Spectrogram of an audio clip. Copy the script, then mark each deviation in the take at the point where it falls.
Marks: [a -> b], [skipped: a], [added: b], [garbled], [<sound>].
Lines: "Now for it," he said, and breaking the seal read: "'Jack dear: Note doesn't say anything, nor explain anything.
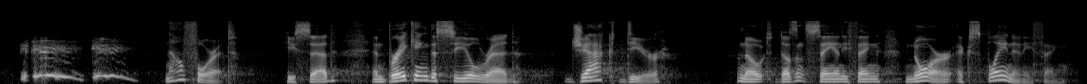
[throat clearing] "Now for it," he said, and breaking the seal read: "'Jack dear: Note doesn't say anything, nor explain anything.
